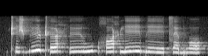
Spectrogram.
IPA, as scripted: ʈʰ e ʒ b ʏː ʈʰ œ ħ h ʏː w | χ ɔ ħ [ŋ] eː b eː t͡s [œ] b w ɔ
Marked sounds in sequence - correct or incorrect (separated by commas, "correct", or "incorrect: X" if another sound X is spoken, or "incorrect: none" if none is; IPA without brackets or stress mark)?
correct, incorrect: æ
